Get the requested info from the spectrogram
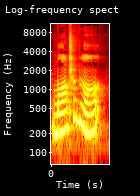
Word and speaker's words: Mont-Tremblant: Mont-Tremblant.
